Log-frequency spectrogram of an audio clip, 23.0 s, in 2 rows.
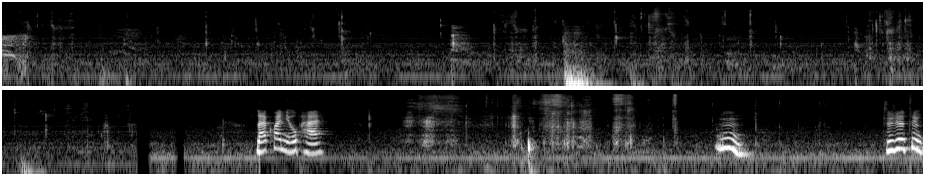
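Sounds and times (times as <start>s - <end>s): wet chewing and biting: 0.3s - 13.2s, 17.1s - 22.5s.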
